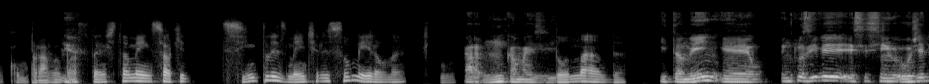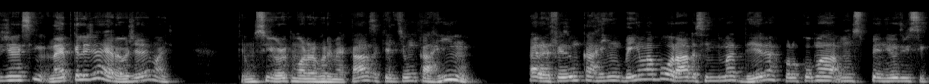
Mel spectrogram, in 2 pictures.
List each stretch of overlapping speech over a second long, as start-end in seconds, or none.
none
